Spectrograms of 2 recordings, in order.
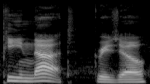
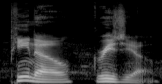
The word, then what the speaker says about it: pinot grigio: we have pinot grigio pinot grigio not peanut grigio it's pronounced pinot grigio i'll take a glass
